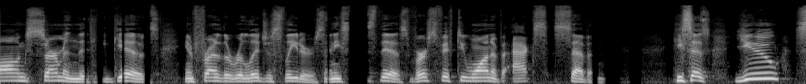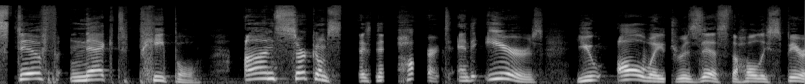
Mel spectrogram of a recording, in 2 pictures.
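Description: AAC frame loss with muting hits the speech six times: 0.82–1.52 s, 3.23–3.70 s, 5.90–6.42 s, 8.09–8.22 s, 11.43–12.48 s and 14.69–14.79 s. The missing frames decode as silence, so the sound fades out and back in, leaving soft-edged holes. The longest single gaps are around 200 ms.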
